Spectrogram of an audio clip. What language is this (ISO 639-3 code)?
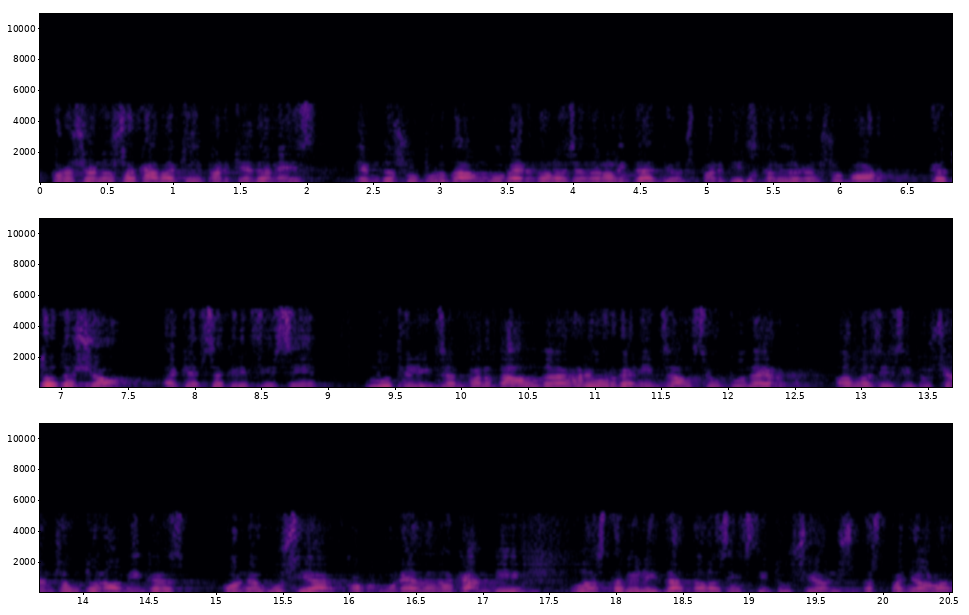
cat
